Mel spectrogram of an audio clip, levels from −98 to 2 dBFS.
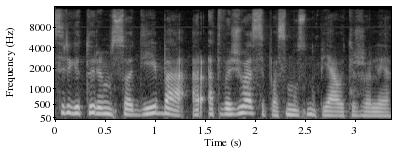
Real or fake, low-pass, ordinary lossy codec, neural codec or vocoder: real; 14.4 kHz; AAC, 96 kbps; none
